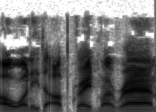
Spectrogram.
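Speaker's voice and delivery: plain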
